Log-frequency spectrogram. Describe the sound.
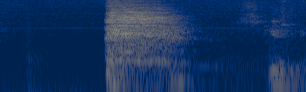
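A single sharp cough from a person getting over bronchitis bursts out loud after a moment of quiet, followed by a brief softer throaty trailing sound as a voice resumes faintly.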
